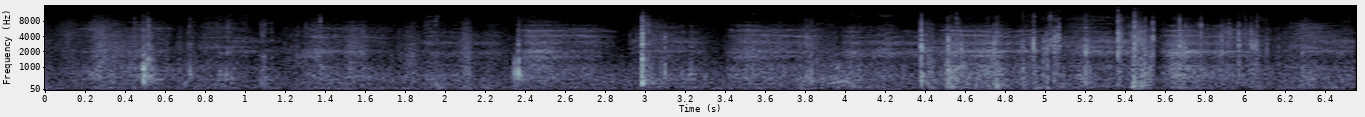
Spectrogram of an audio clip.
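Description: Riding noise from a fixed-gear bicycle on an asphalt street: a faint steady hiss broken by irregular clicks and knocks.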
